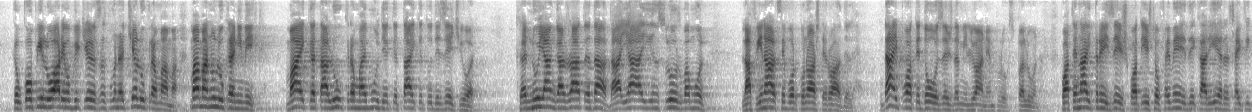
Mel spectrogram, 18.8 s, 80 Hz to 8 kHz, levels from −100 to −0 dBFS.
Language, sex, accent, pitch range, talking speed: Romanian, male, native, 165-225 Hz, 200 wpm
